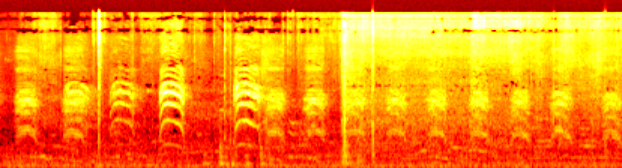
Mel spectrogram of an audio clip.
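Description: A crow cawing over and over, about two caws a second, loudest in the first half. About halfway through, a paratha starts sizzling in butter on a hot iron tawa, and the sizzle carries on under the caws.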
